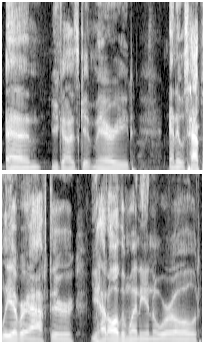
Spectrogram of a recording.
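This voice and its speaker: A man's voice: lowish voice, little pitch movement, normal speed, darkish tone, clear, resonant tone. A man hosting a podcast interview, with a teasing, joking way of talking. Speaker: podcast host. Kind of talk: casual interview talk.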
